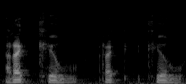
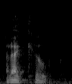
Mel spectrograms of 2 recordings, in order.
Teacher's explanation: So you notice when they say it, actually making the K sound twice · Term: double K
